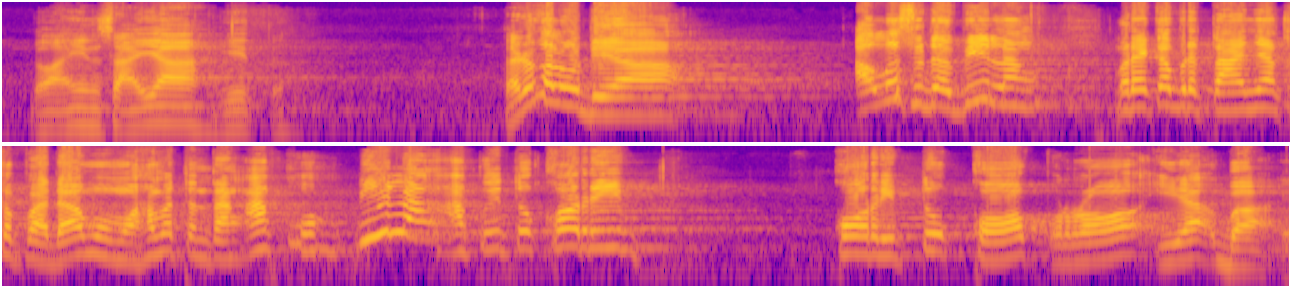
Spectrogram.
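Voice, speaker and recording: A middle-aged man preaching a lively mosque sermon, joking with the congregation. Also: sits high. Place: large mosque hall. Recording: reverberant mosque hall.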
